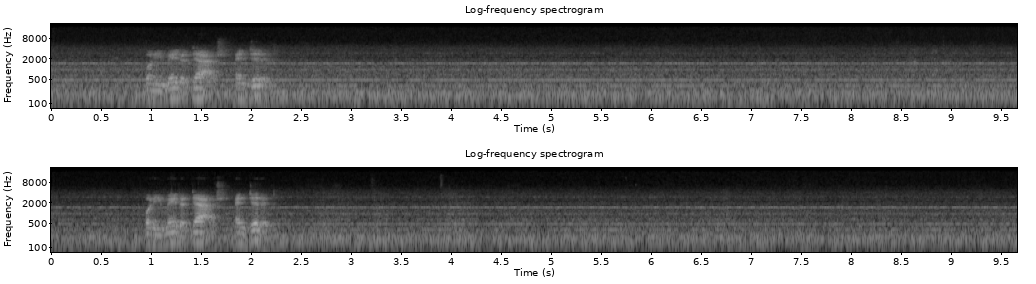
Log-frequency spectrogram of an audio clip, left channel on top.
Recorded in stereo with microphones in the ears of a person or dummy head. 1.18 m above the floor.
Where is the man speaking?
40° right (ahead or behind), 0.6 m.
